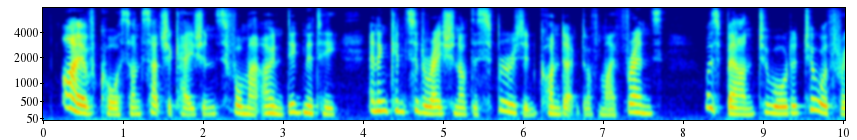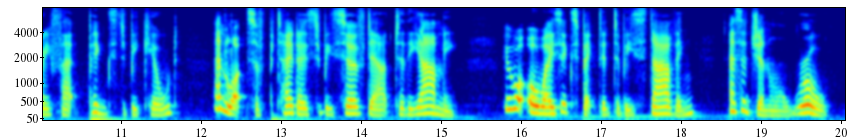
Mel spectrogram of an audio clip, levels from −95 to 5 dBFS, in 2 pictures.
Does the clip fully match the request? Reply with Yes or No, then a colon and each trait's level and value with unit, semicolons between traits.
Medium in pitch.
Yes: medium, 180 Hz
